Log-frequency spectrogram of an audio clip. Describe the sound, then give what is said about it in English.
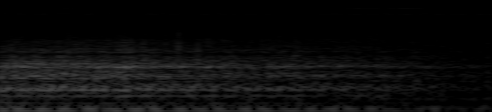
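A small truck engine idles steadily with a low, even rumble, fairly loud, tapering slightly toward the end, as the truck is parked across from a town square. No voices are heard. “Lefty parked the little truck across from the square”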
